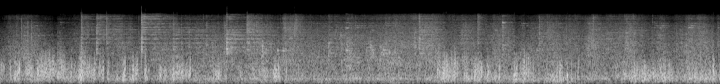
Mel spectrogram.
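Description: CSX covered hopper cars rolling past on the rails: steel wheels clattering and rumbling over the track, with a faint high squeal about a second and a half in.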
